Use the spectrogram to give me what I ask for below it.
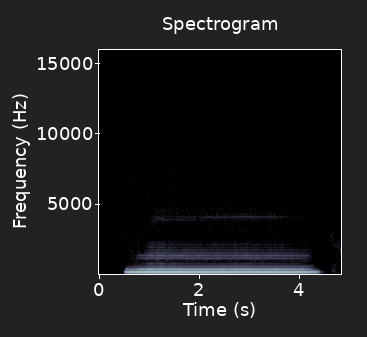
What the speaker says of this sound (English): we're going to make the sound of the humming bee.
